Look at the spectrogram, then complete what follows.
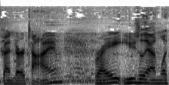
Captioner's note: audience laughing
